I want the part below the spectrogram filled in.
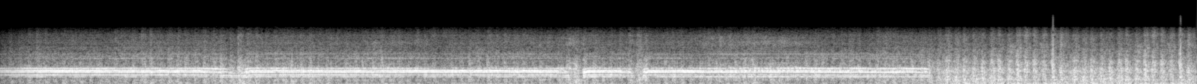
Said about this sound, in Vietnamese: Ở thành phố miền Nam quận Cam này, mỗi đêm khó ngủ, tôi thường thức giấc vì tiếng còi tàu vẳng đến trong đêm vắng, còn nghe rõ tiếng bánh xe xiết trên đường sắt.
